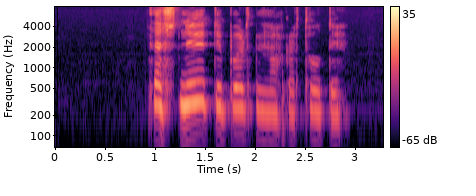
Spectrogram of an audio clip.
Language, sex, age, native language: Icelandic, female, 10, Icelandic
